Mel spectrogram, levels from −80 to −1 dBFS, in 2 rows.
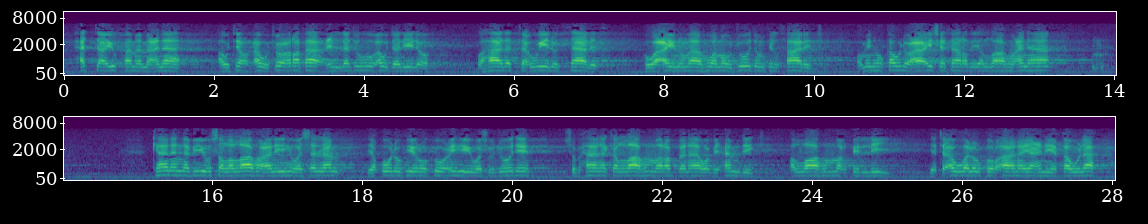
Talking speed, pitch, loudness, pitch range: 100 wpm, 165 Hz, -25 LUFS, 160-170 Hz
